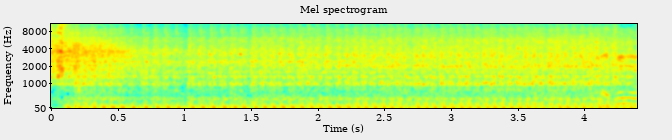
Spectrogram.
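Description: KTM 390 Adventure's single-cylinder engine, just fired up on the electric starter, running at a steady idle with an even pulse.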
